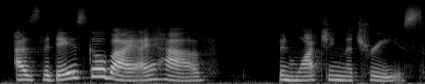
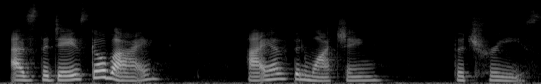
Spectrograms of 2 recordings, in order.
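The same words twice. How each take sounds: First: It is read smoothly with few pauses. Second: It is read slower with extra pauses. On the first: "initially this is how it sounded" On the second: "splitting this up a little slowed it down"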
